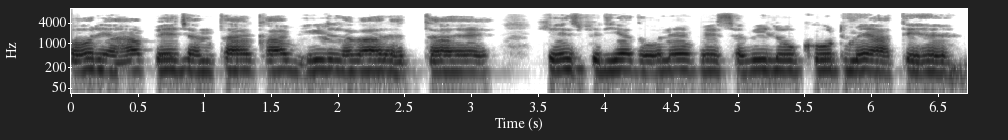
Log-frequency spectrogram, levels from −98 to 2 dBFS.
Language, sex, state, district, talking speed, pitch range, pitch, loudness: Hindi, male, Bihar, Araria, 150 wpm, 155-170 Hz, 165 Hz, -15 LUFS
